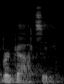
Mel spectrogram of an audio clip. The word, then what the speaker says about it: Bargatze: how you say his last name burger Nate bargatze enjoy this next comedian were bringing to the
